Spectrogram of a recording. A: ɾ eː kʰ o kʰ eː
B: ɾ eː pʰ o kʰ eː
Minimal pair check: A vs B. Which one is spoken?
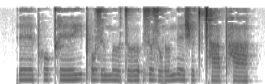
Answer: B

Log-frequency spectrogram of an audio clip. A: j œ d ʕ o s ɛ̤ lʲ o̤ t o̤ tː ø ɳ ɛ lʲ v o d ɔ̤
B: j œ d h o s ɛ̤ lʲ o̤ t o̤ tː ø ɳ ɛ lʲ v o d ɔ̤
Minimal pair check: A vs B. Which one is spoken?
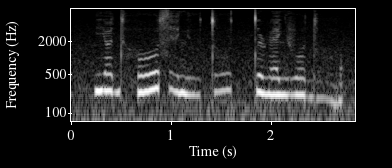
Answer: B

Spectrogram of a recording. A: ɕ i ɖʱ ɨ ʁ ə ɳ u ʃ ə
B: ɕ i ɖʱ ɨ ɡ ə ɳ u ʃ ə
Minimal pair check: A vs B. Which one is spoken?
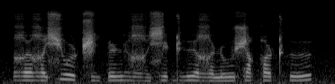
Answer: A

